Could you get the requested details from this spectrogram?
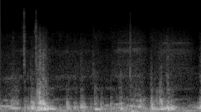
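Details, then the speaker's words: Car windshield wiper after the blade was reversed, running on dry glass: a low motor whir with a soft rub on each sweep and no chatter. The earlier juddering is gone. "tá seco mas ela parou de dar aquela pedação sabe ba ela tava da Entendeu agora ela tá indo liso"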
